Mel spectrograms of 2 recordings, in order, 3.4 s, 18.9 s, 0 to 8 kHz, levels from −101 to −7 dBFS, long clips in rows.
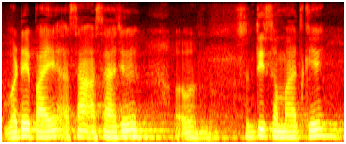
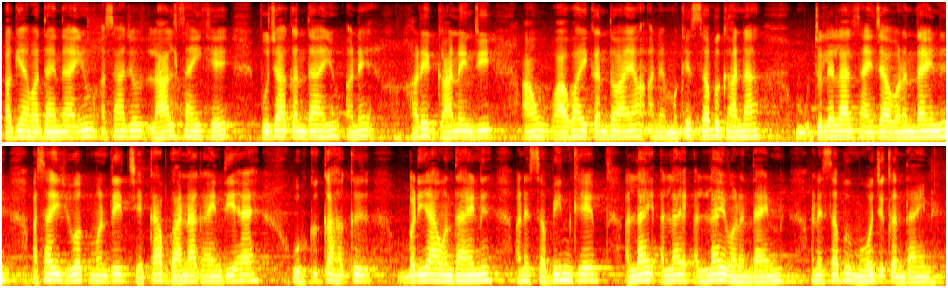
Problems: constant background noise, echo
